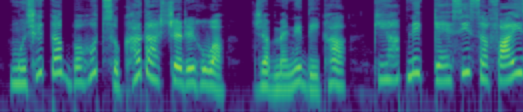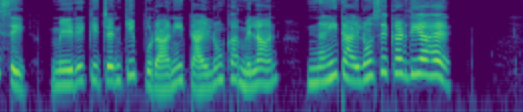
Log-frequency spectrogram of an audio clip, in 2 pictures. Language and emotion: Hindi, surprised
